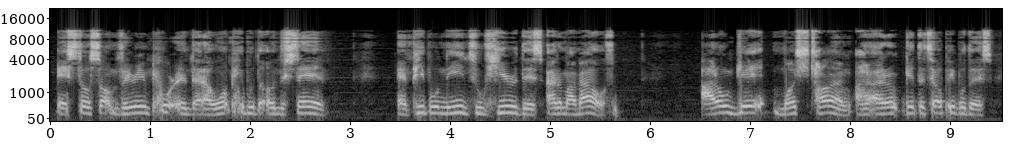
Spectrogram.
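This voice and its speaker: Hoarse guy streaming, high voice, super dry sound, rambling all worked up. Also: brisk, no echo, soft background music, low-quality recording. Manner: rambling, earnest and excitable. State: hoarse, scratchy voice. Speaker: livestreamer. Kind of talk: casual livestream monologue.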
